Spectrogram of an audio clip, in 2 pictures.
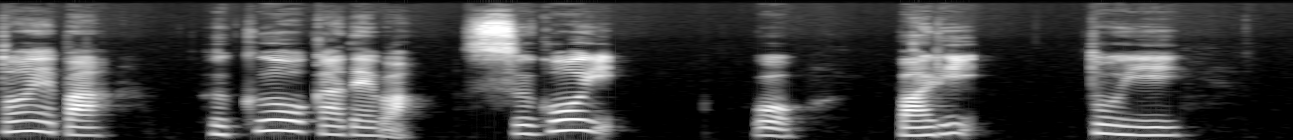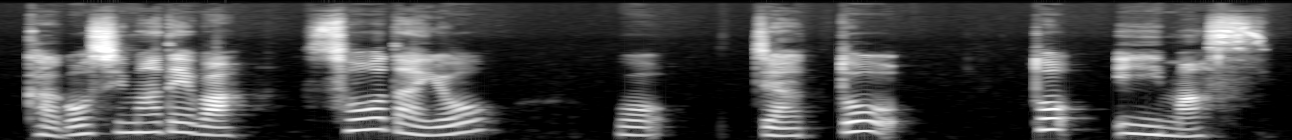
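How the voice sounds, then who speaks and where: Slow, careful woman narrating a lesson. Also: mid-range voice. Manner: slow, careful, even delivery. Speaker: language teacher. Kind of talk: scripted narration for learners.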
